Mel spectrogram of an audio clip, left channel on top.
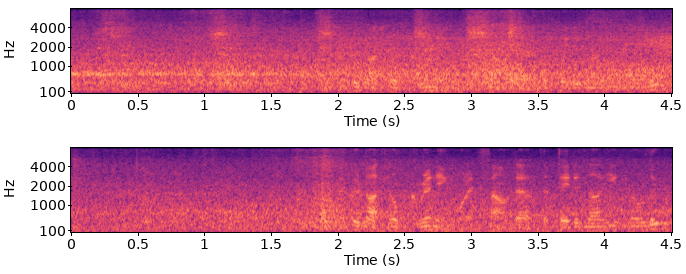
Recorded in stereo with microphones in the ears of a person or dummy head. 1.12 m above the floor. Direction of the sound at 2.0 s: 50° right (ahead or behind).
